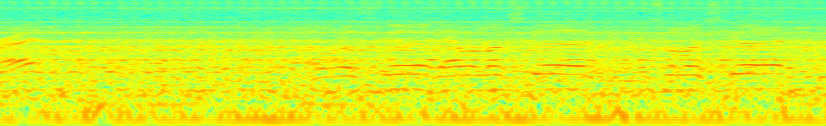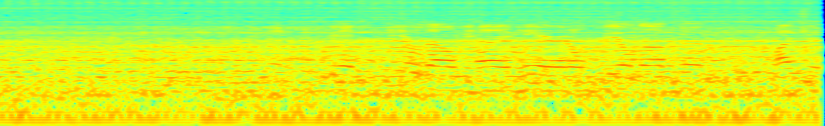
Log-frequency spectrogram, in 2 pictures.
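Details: Volvo Penta boat engine idling in the water after a refurbished fuel pump was installed and primed: even idle over water splash, no whine from the pump, running well.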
